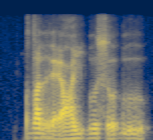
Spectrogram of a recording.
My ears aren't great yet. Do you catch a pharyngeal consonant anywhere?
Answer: yes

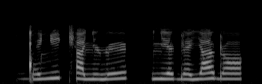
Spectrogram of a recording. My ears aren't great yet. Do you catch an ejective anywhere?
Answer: no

